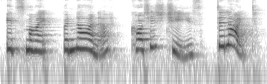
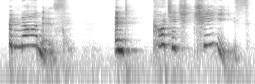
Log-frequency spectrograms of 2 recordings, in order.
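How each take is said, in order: First: Put-on proud girl. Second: Disgusted disbelief. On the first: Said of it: "said Carla". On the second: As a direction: drag it out in pure disbelief. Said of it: "sticking out her tongue". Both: A narrator's reading.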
